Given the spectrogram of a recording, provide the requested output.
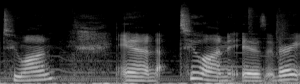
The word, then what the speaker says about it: Tuon: moons, and I believe her name would be pronounced Tuon.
